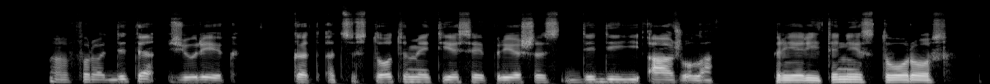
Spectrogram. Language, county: Lithuanian, Marijampolė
